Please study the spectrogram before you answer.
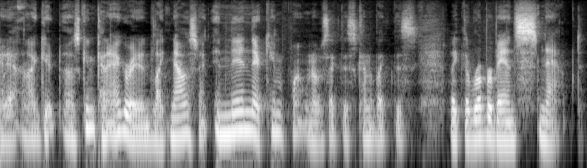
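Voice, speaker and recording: Gravelly man telling a story animatedly. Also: medium pitch. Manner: rambling, animated storytelling with many fillers. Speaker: guest. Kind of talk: storytelling interview.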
